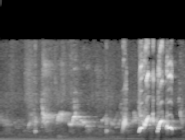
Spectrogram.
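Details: Red-whiskered bulbul morning training song with twisted voice and lure chatter: soft drawn-out whistles at first, then a few loud, sharp upward-slurred notes at the end over a faint low hum.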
